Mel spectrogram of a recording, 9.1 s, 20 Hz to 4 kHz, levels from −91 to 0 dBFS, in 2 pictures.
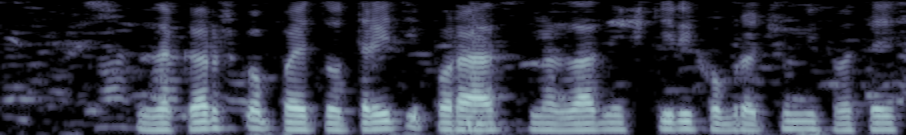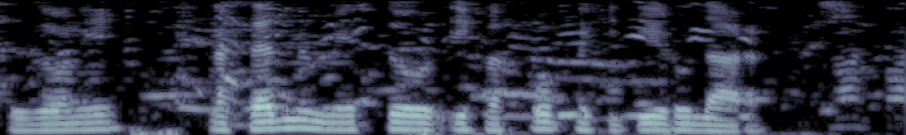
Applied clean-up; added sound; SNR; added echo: classical method Wiener filter.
